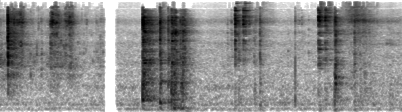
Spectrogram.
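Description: A metal spoon mixes soaked dal with water, turmeric and salt inside a pressure cooker, giving several sharp, close clinks and scrapes in quick bursts separated by short pauses.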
